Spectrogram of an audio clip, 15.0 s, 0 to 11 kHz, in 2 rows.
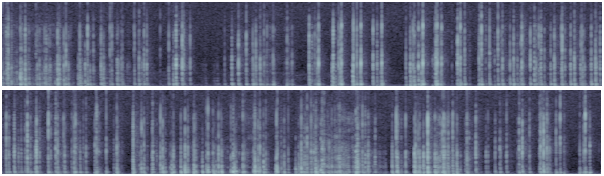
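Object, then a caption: Woven plastic-strip basket. Fingertips and nails tap rapidly at the bottom edge of a hollow, box-shaped green basket woven from plastic strips, about 20 cm across. The result is a steady stream of quick, dry, muffled taps and light scratches with a low, hollow body and almost no bright top. Each tap stops dead with no ring.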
